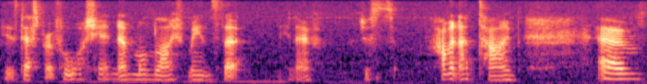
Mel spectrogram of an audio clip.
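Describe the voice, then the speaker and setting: Weary woman, soft-spoken. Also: on the low side. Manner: hesitant, lots of ums, soft and weary. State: tired. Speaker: book vlogger. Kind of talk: casual vlog update.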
